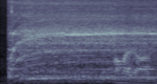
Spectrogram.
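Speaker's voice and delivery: high, slow startled squeal; surprised squeal. Real, not acted. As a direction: gasp it out, startled. Slicer startles her.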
